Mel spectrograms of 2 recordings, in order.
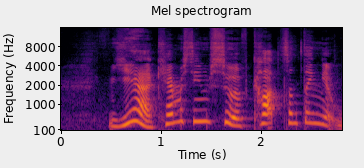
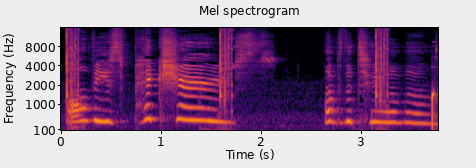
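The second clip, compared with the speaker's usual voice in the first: drawn-out gush; 7 semitones higher than usual. Real, not acted. Gushing over photos.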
